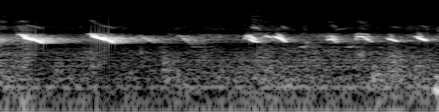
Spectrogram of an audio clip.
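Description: Young chicks peeping in a cardboard brooder box: a string of short, high calls that each slide down in pitch, the loudest two in the first half second, then quicker, softer peeps.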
